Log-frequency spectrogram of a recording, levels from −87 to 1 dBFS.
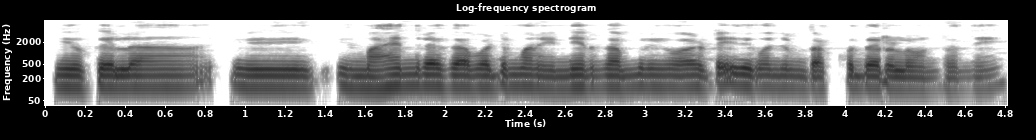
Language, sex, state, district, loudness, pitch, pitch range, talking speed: Telugu, male, Telangana, Karimnagar, -22 LUFS, 120 Hz, 120-125 Hz, 185 wpm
